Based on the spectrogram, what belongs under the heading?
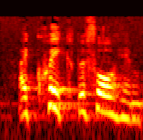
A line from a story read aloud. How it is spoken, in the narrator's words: cried relentless fate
